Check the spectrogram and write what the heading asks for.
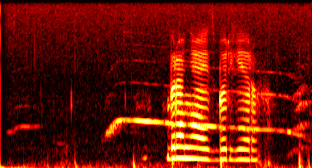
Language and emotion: Russian, neutral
